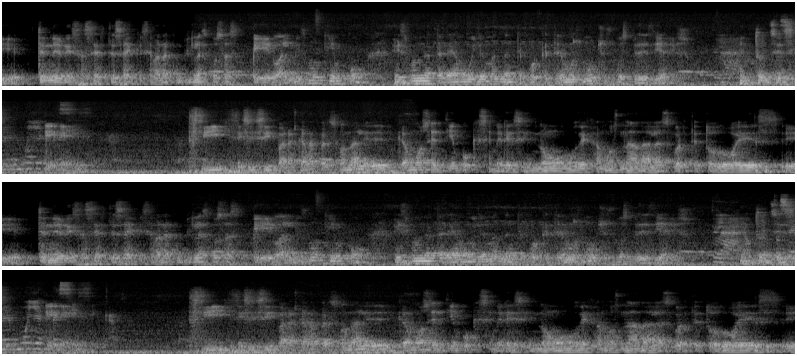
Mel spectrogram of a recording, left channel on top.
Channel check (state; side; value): normal; both; correlation 0.65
